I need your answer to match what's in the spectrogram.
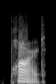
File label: "part", American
